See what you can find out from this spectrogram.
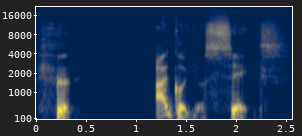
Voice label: Ambient Barks, en; Warframe; Mall Romance; Quincy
